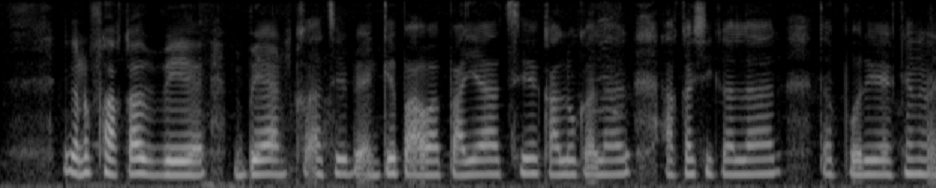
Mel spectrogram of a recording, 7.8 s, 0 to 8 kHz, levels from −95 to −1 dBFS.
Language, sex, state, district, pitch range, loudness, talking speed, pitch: Bengali, female, West Bengal, North 24 Parganas, 225-240 Hz, -43 LUFS, 130 wpm, 230 Hz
